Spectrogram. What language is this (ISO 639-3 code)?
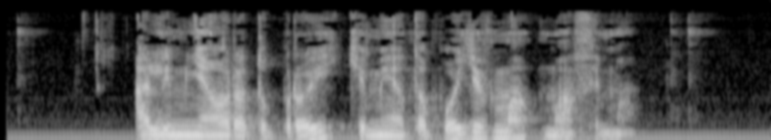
ell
